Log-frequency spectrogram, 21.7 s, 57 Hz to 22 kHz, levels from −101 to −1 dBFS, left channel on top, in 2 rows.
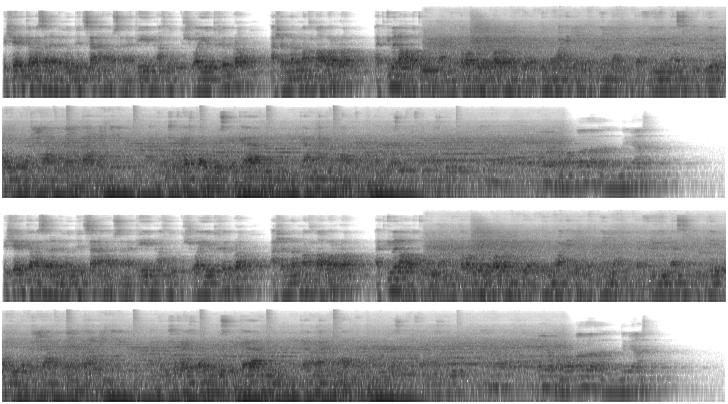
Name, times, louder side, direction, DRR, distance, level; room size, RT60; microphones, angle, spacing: voice 1, 0.0-3.7 4.0-5.2 5.6-12.6 13.0-17.6, equal, 30° left, -5 dB, 0.5 m, -28 dB
sound 1, 6.3-19.3, left 1 dB, 75° left, 0.8 m, -35 dB
sound 2, 11.0-17.3, equal, 5° left, 1.2 m, -29 dB
voice 2, 18.0-18.4 18.8-20.5, right 1 dB, 60° right, -3 dB, 0.7 m, -33 dB
2.6 x 2.1 x 3.0 m, 1.5 s
head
